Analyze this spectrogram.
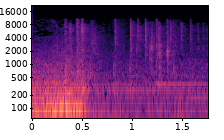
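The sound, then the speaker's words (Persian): A drawer slides open with a brief low rumbling scrape, followed by a few light clicks and small rattles. “چیکار میکنی؟ برای چی کشو رو باز میکنی؟”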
